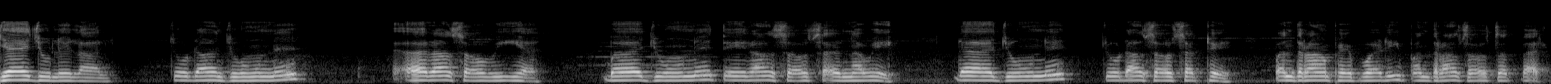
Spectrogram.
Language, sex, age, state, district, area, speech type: Sindhi, female, 60+, Gujarat, Surat, urban, spontaneous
